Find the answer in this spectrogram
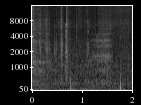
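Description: Faint handling noise of a plastic model car seat and its rubber cover being worked by hand, with two small clicks.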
